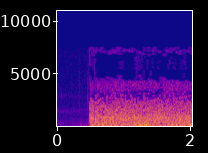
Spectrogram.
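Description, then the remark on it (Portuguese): A sudden, loud roar of strong wind starts after a brief quiet moment and keeps blowing steadily, rushing and buffeting the microphone, in San Francisco, United States, with the Golden Gate Bridge in view. “aqui levantando porque o vento aqui é forte, meu.”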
